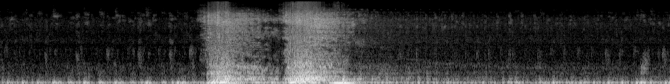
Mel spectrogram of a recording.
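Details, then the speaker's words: Triumph Trident T160 triple after carb re-jetting for poor running at about 2,500 revs: settled tick-over picks up into two crisp blips and drops back cleanly to even idle; carbs well set up, very little smoke. "Very pleased with that. Very pleased with the tick over the way it's running. Not not too much smoke out the back."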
